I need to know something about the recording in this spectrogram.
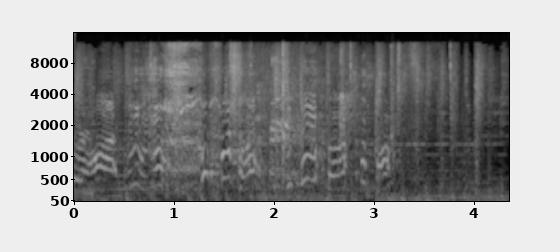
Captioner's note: laughs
